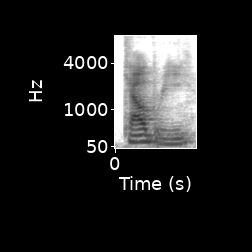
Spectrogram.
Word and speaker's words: Calgary: who are from Calgary actually say it Calgary with two syllables and that schwa gets eliminated altogether but that's even just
